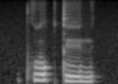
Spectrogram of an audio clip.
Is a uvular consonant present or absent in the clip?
absent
